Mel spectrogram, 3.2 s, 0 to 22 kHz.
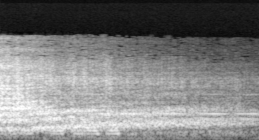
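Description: An F-16 fighter jet flies in wintry Alaska, its engine roaring loud and broad, then easing slightly as the aircraft draws away over a few seconds, with no voices.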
